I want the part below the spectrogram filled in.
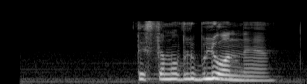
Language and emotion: Russian, angry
